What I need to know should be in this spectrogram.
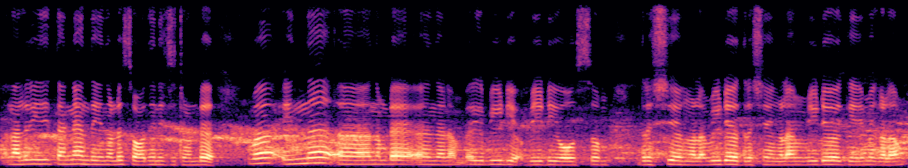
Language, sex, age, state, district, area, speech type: Malayalam, female, 30-45, Kerala, Thiruvananthapuram, urban, spontaneous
